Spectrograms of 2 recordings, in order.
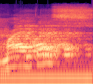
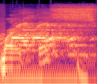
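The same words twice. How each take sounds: First: The voice is plain, with no effect applied. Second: The voice is changed by a voice effect. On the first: "Ito yung original" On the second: "Pag babaguhin yung boses, pipindutin lang po ito"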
